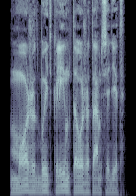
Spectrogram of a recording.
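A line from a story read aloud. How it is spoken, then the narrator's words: Grumbling. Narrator (Russian): проворчал Железовский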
